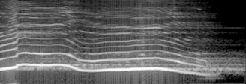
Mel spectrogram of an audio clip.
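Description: A single loud wolf howl, rising briefly then holding a long wavering note before sliding down and fading, with no other sounds around it.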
